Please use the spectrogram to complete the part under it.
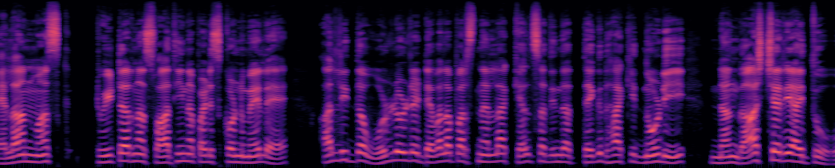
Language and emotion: Kannada, surprised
